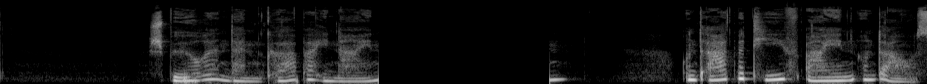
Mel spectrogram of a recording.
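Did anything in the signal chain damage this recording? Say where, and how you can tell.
Yes: a rebuffering stall at the playback stage, from 3.78 s to 5.50 s. The sound drops abruptly to silence and then picks up exactly where it left off, with no skipped material and no repeated fragment. About 1.71 s of dead time is inserted. That points to the player draining its downloaded buffer, halting output until more data arrived over the network, then continuing from the same position.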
